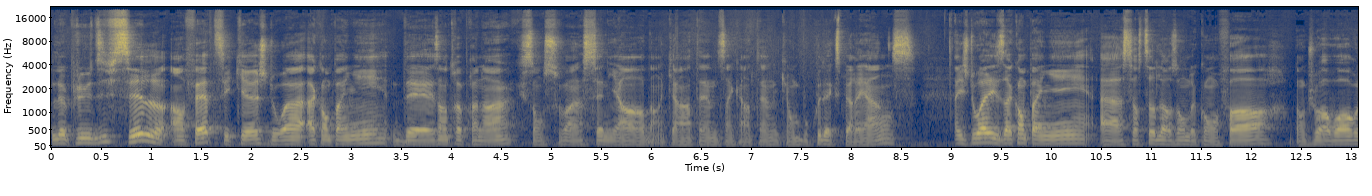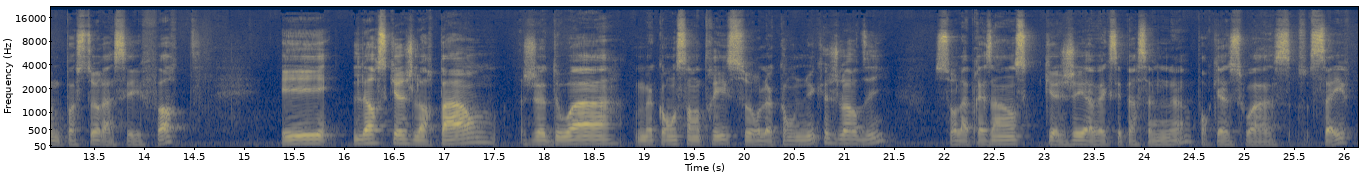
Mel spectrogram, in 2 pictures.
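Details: Stuttering in an adult French-speaking woman who stutters, who reports blocks.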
